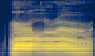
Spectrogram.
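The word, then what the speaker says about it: ONRO: to all beings while pronouncing the mantra on row. O N R O and I'm sure you're going to roll that R and elongate both O's.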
